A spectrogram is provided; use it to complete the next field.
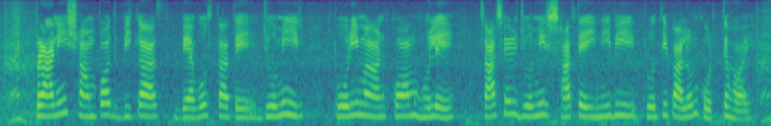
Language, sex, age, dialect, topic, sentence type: Bengali, female, 31-35, Standard Colloquial, agriculture, statement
